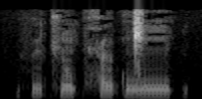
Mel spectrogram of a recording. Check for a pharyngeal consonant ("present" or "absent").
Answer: present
